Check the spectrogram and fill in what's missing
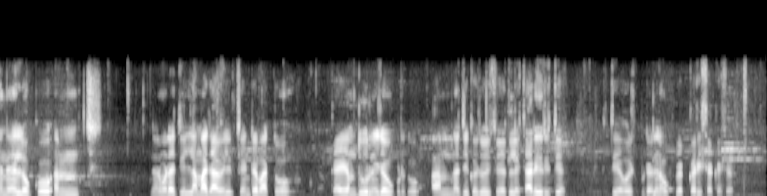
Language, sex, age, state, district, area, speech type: Gujarati, male, 18-30, Gujarat, Narmada, rural, spontaneous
